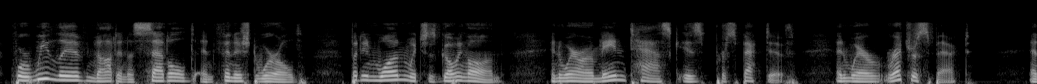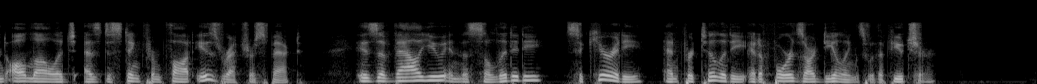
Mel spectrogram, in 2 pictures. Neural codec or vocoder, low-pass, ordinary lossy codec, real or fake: none; 7.2 kHz; AAC, 32 kbps; real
